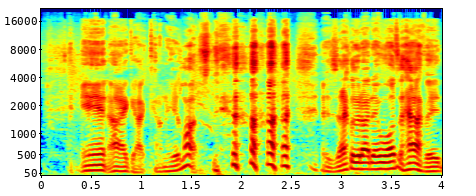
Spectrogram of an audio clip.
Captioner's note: laughs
